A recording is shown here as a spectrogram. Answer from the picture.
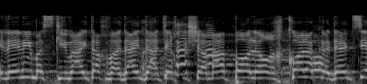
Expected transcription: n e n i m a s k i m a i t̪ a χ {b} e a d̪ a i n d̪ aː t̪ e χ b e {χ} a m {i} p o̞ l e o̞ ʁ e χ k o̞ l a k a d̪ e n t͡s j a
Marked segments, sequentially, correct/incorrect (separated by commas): incorrect, incorrect, incorrect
